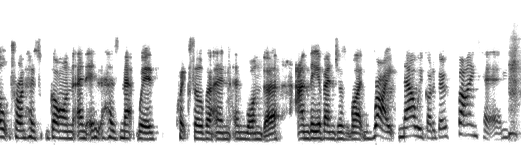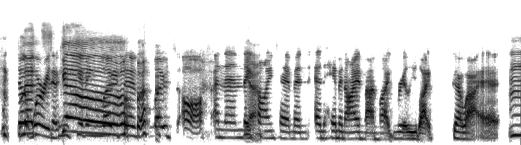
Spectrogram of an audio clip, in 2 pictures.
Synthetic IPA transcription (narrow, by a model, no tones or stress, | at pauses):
ɔlˠtʰɹ̥ɒ̃nəzɡɒ̃nə̰̃nɪəzmɛʔwɪð̥ | kʰw̥ɪksɪlˠvə˞ʔə̃nə̰̃nwɒ̃ndə˞ʔə̃nðiəvɛ̃nd͡ʒə˞zəlaɪkɹaɪʔnaʊwivɡɒɾəɡoʊfãɪ̃nd̥̚ɪ̃md̥õʊ̃ʔwʌɹiɨnoʊizɡɛɾɪ̃ŋloʊəvloʊdz̥ɔfə̰̃nðə̃nðeɪfãɪ̃nd̥̚ɪ̃mə̃nə̃nɪ̃mə̃naɪə̃nmã̰nlaɪkɹɪlila̰ɪk̚ | ɡ̥oʊə̰ʔɪ̰t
